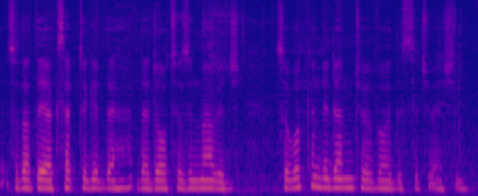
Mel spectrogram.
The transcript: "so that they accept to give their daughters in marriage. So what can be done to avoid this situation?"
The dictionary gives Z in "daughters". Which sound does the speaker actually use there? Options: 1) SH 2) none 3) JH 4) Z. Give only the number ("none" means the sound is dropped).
4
